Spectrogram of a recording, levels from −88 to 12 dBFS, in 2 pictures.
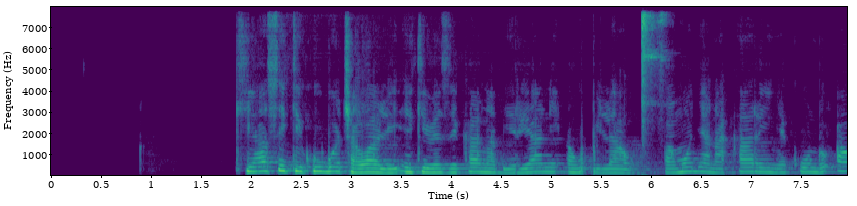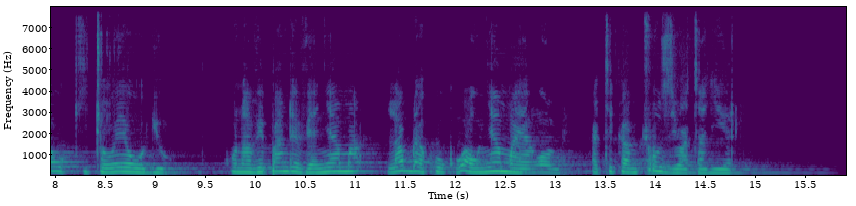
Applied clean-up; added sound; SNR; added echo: neural separator model SepFormer DNS4.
